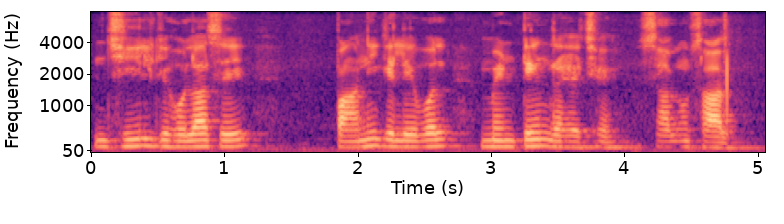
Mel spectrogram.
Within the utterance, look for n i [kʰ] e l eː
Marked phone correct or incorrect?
incorrect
